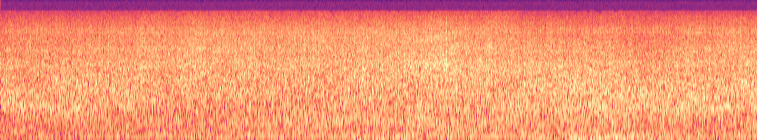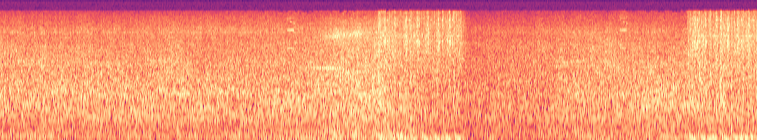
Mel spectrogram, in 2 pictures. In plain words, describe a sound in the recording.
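Wind rushes past a plane in flight.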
